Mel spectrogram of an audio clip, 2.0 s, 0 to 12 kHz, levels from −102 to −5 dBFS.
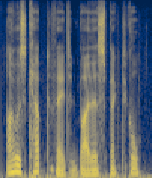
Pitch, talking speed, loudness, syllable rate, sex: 95 Hz, 175 wpm, -20 LUFS, 6.3 syllables/s, male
